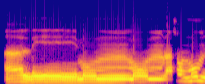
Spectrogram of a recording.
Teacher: Jadi merubah bacaan huruf, jadi membalik ya bacaan dari huruf tanwin atau nun sukun menjadi huruf mim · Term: bacaan iqlab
